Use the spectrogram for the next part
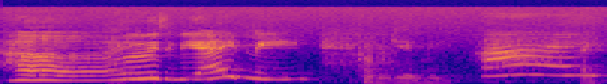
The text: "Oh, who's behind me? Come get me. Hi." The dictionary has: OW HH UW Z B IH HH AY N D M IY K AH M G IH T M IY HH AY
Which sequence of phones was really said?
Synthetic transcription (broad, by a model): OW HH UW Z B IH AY D M IY K AH M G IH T M IY HH AY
